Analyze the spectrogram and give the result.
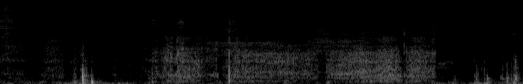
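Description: Fingertips and nails tap and scratch a medium printed cardboard action-figure box with a plastic window and the figure inside. Quiet, dry scratching rustles run in long stretches, broken by a few short, sharp taps that die away at once.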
